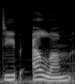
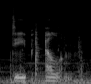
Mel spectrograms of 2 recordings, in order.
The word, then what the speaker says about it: Deep Ellum: Because a lot of the establishments are on Elm Street, it was originally called Deep Elm, but the residents pronounced it Deep Ellum, so eventually they changed it to Deep Ellum.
